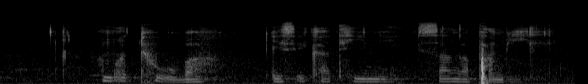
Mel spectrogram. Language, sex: South Ndebele, male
